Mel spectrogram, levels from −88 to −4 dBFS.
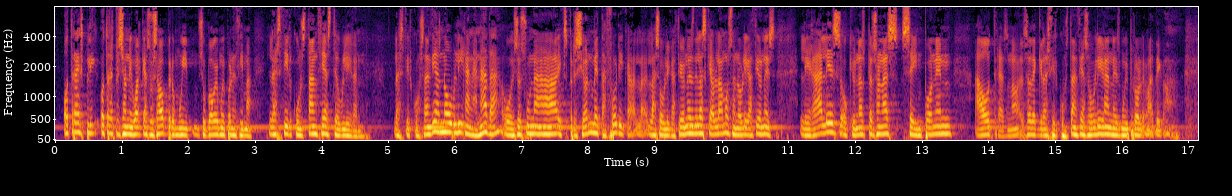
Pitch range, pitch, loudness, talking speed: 140-170 Hz, 155 Hz, -15 LUFS, 205 wpm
